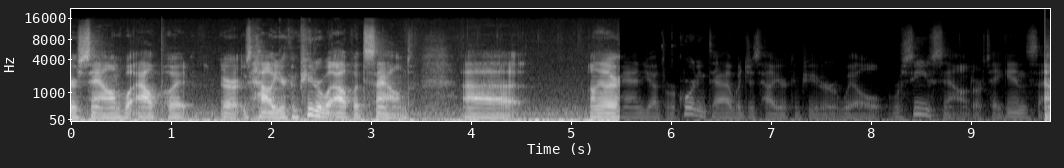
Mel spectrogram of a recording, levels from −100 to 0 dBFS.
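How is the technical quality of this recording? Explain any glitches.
The recording has one clear problem in its second half. From 5.48 s to 9.73 s the sound suddenly collapses by about 32 dB, leaving only a faint trace where the full signal had been. The likely cause is one channel inverted: one stereo side has flipped polarity, so when the two channels are summed to mono, everything common to both cancels out. Centred material and low end almost disappear, and only the small difference between the channels survives.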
